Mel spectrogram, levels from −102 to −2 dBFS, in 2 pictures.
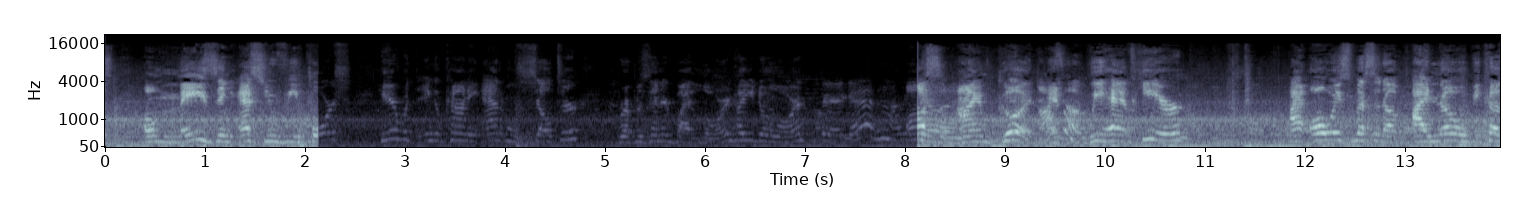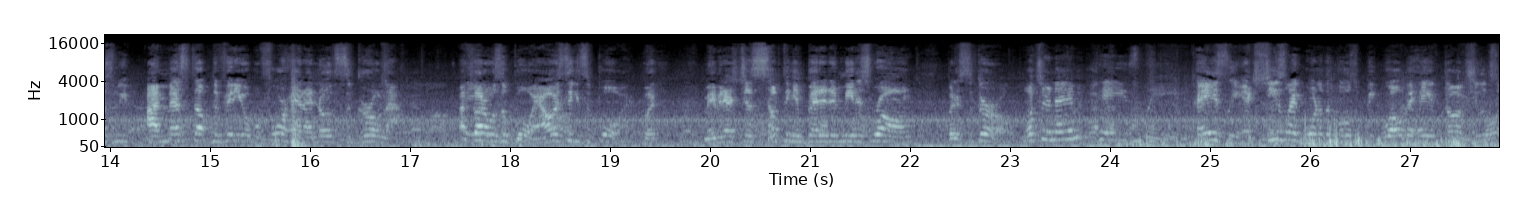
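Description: From 2.12 to 8.12 s the sound drops by about 29 dB to a faint copy, with the centre mostly gone. That's likely one channel inverted, so the shared content cancels when the two channels get summed to mono.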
